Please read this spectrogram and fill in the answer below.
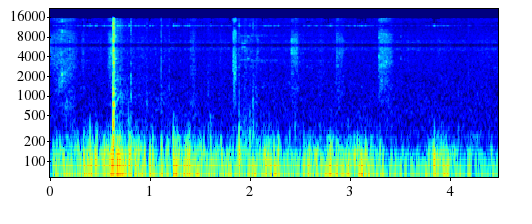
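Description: Tennis serve: the racket strikes the ball with a sharp crack about half a second in, followed by several fainter knocks of the ball bouncing and being struck as the point goes on, over a steady low rumble.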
